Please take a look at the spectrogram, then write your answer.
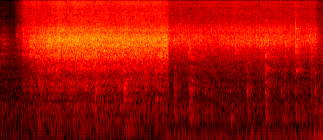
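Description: Onions and curry leaves drop into hot oil with popped mustard seeds, bursting into a loud, close sizzle that settles into a steady frying hiss with small stirring clicks.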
